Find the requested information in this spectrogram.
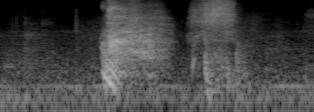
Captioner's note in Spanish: Gruñe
